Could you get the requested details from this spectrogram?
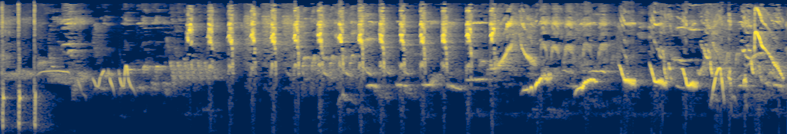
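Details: White-rumped shama in full song, a long varied medley of sharp clicks, whistled slurs, fast trills and descending sweeps, delivered in quick bursts roughly every second.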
